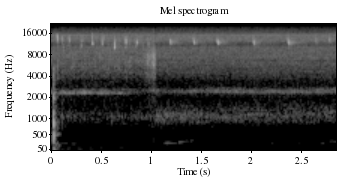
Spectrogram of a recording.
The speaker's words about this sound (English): That sound is the microbats looking for food. Yeah, they use sound to find insects to catch and eat. Using sound to find things is called echolocation.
